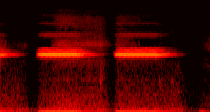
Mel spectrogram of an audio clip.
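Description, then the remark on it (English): A fire alarm sounds in two long, piercing electronic beeps separated by a brief gap, shrill and steady, with no voices over it. “Jeez, fire alarm's gone off yet again, friends.”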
